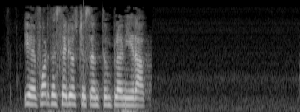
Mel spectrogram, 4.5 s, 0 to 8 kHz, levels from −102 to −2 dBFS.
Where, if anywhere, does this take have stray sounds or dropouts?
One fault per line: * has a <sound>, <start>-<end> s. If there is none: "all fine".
all fine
